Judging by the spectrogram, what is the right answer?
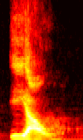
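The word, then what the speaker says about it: Yahweh: a gente não sabe iu esse iu eu acho muito feio parece meu iau é a pronúncia que é mais aproximada aí do do nome de Deus segundo o pessoal aí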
